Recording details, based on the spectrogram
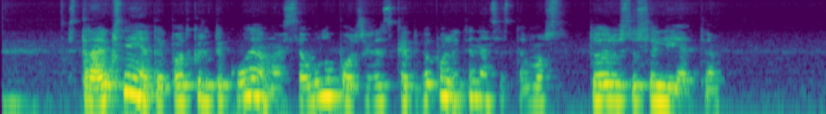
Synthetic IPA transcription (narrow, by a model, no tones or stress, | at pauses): st̪ɾɑˑɪpʲsʲnʲejɛt̪ɐɪpːɐt̪kɾʲɪt̪ʲɪkuɔjɛmɐsʲɛʊlˠuːpoːʒʲʊɾʲɪskɐt̪̚d̪ʲʋʲɪpɔlʲɪt̪ʲɪnʲesʲːɪsʲt̪ʲɛmoːs | t̪ʊɾʲɪsʊsʲɪlʲiɛt̪ʲɪ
